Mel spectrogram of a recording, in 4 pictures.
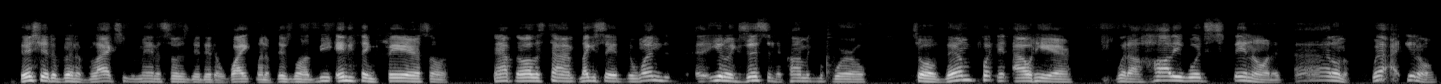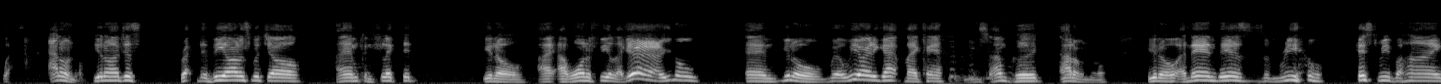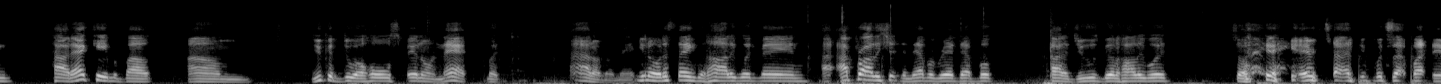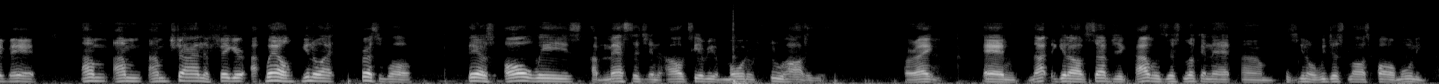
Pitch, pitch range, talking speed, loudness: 150 Hz, 130-165 Hz, 210 wpm, -23 LUFS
